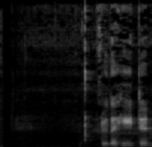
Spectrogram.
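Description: Low, even room tone with a single faint click about a second in, then a woman starts speaking.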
